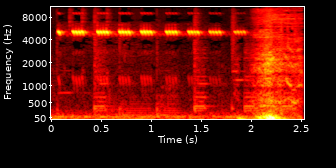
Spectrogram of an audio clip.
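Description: Crickets chirp in a steady pulsing rhythm, about nine evenly spaced bursts of high trilling, fairly close and clear, before a low rumbling noise swells at the end.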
